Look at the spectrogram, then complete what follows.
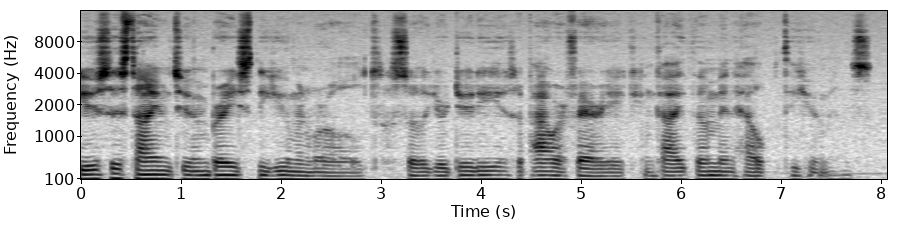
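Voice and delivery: soft, low loving mother; tender farewell. Acted. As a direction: gently send them off. Queen Selena farewell to daughters.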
